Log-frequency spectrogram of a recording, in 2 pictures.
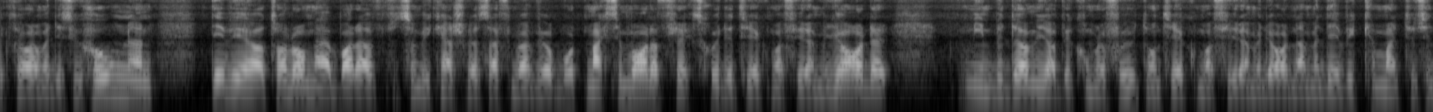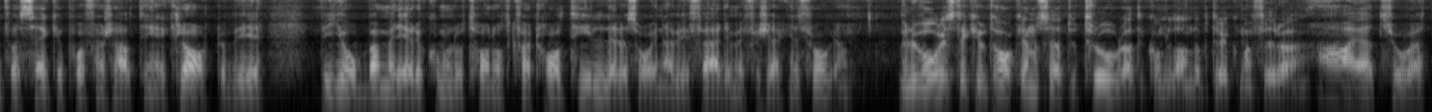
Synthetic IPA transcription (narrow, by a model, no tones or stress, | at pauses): kʰlɑːɾamɛd̪ɪskɵɧuːnənd̪̥ɛvɪat̪ʰɑːlaɔmɦæːɾbɑːɾasɔmvɪkʰanʂə̥klːasak̪̚fɔmbɑːɾvɪvɔʈmaksɪmɑːlafœ̥ʂɛːknɪ̃sɧʏd̪ːɪt̪ʰɾeːkʰɔmafyːɾamɪljɑːɖəɾ | mɪnbɛd̪œmnɪŋat̪vɪkʰɔmːəɾat̪foːʉ̟ːt̪d̪ɔmt̪ʰɾeːkʰɔmːafyːɾamɪljɑːɖəɳamɛnd̪ɛvɪkʰanmant̪ʰːsɪnt̪əvɑːɾasɛːkəɾpʰɔat̪fœnʂalt̪ʰɪŋːæɾkʰlɑːʈɔvɪvɪjɔbːaɾmɛd̪ɛɔd̪ɛkʰɔmːəɳuːɡt̪ʰɑːnɔt̪ːkʰvaʈʰɑːlt̪ʰɪlːɛlːəʂo̰ːɪ̰nːa̰nvɪ̰æ̰ɾfæːɖɪɡmɛd̪fœʂɛːkɾnɪŋsfɾoːɡa̰nmɛnd̪ɵvoːɡast̪ɪkːaʉːt̪hɑːkanɔsɛjːat̪̚d̪ɵt̪ʰɾuːɾa̰t̪̚d̪ɛkʰɔməɭand̪apʰɔt̪ʰɾeːkʰɔmːafyːɾa̰ɑ̰ːjɑ̰t̪ʰɾṵːɾa̰t̪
